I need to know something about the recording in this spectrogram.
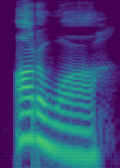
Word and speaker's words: Ottawa: I think they pronounce it Ottawa.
